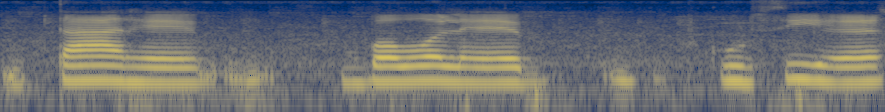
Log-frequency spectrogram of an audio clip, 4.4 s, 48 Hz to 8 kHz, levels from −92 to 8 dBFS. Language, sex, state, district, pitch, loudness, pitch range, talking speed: Hindi, female, Bihar, West Champaran, 195 Hz, -16 LUFS, 185-200 Hz, 80 wpm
